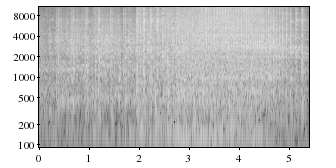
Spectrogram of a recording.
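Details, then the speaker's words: 1980/81 Camaro Z/28 4-speed V8 revving with a harsh, fast clattering rattle that rises with rpm; the owner guesses the fan is hitting the shroud and believes he fixed it. "The horrible noise, my guess is fan hitting the shroud. And I think I just fixed it."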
